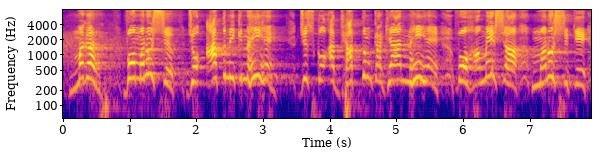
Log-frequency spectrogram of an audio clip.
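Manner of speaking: usual speaking voice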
